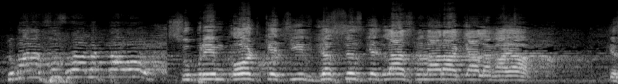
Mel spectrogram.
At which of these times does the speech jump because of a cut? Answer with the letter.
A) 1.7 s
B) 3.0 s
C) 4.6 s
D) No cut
A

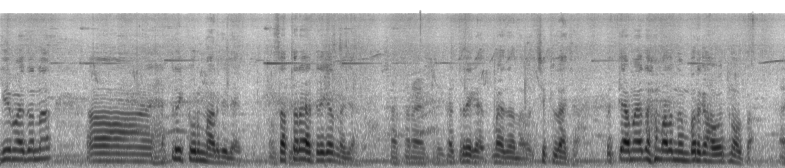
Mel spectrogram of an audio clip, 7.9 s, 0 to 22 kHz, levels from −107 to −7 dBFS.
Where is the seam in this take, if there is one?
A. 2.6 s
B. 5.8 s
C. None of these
C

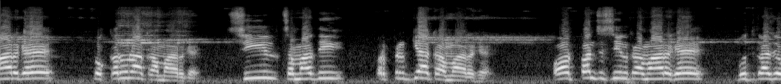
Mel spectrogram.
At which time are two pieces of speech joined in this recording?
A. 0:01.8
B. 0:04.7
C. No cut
C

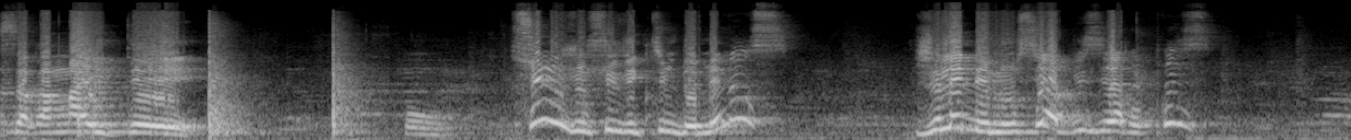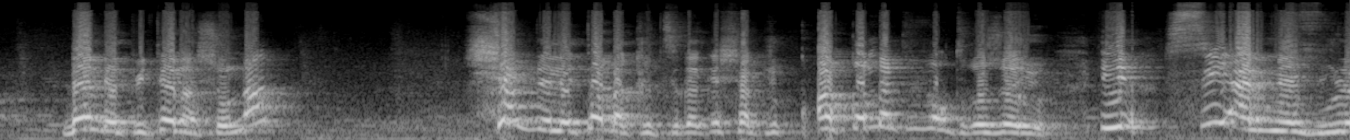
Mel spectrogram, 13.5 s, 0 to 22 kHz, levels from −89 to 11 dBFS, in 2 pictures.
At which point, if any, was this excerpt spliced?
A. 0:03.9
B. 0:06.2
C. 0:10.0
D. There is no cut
D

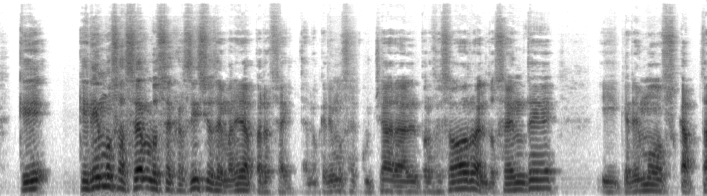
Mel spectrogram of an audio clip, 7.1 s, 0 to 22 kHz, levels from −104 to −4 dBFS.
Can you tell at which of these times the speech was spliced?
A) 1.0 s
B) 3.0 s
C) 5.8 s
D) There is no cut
D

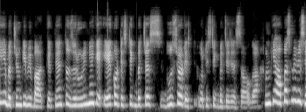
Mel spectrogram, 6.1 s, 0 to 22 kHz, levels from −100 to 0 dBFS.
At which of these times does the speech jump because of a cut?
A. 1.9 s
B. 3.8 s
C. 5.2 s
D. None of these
C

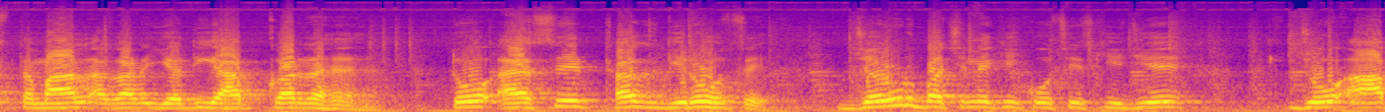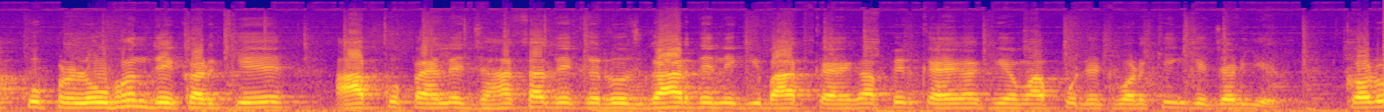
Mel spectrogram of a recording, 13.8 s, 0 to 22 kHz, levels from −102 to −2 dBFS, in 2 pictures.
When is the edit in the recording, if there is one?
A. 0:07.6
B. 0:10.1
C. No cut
C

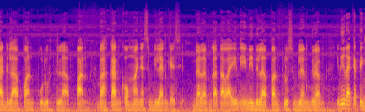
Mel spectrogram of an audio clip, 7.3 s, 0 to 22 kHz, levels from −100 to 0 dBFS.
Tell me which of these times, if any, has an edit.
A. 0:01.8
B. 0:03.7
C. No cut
A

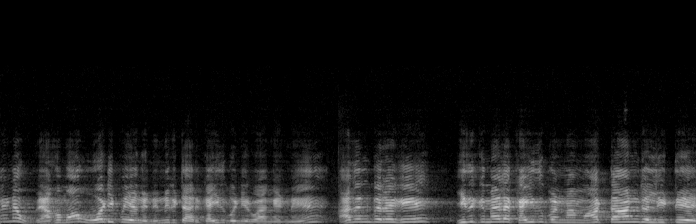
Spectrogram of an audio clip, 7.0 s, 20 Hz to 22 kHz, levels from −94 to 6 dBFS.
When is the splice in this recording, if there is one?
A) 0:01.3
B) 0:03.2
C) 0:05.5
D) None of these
B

